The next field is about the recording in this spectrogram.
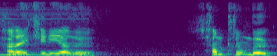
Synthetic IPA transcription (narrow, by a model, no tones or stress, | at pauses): hanajkʰenijaŋɯ | sampʰɾɯmbɯ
